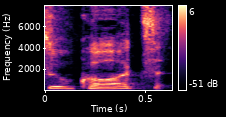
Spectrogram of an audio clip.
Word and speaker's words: Sukkot: Sukkot beard balm. Sukkot. Yeah. Everything is O instead of A. So it's Sukkot and what's the other one there?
